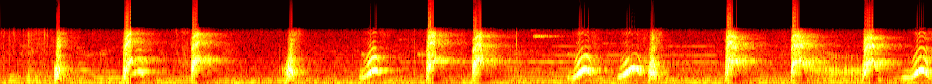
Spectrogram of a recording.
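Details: A five-month-old Chihuahua puppy playing in bed gives about a dozen sharp, high yaps at uneven intervals. Many of them sweep upward in pitch. Faint music plays in the background.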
